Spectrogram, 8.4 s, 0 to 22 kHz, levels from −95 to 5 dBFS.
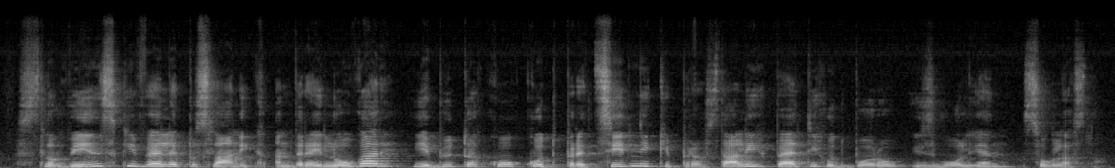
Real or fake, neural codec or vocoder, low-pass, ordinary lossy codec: fake; vocoder, 48 kHz, 128 mel bands, Vocos; 19.8 kHz; none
